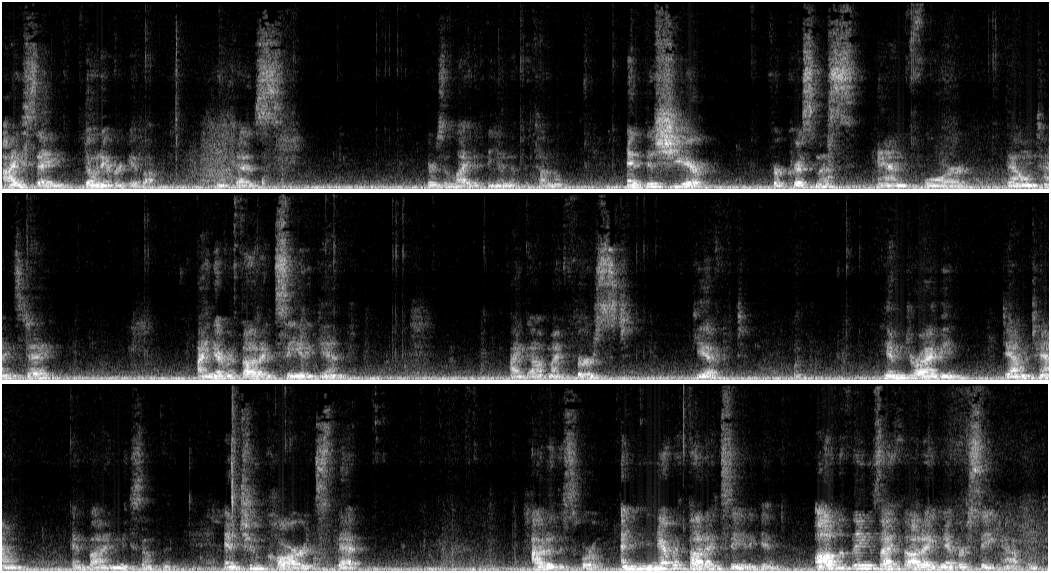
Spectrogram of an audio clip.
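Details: Adult woman; Typical speech.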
